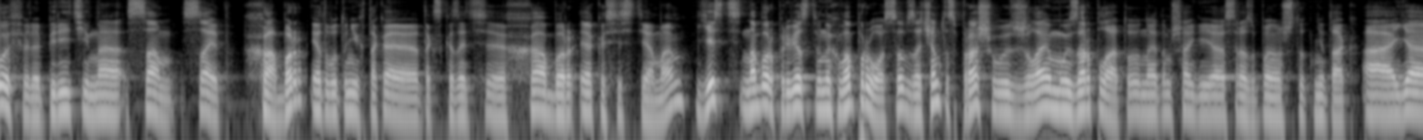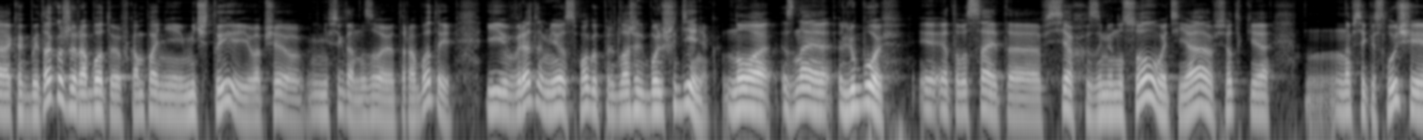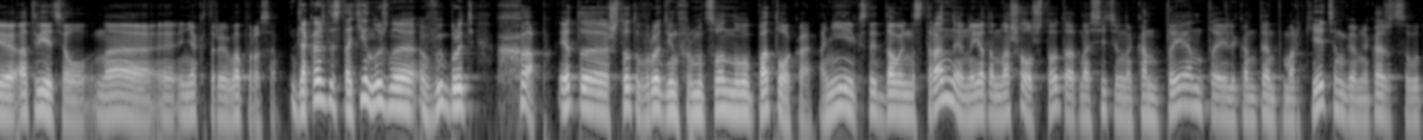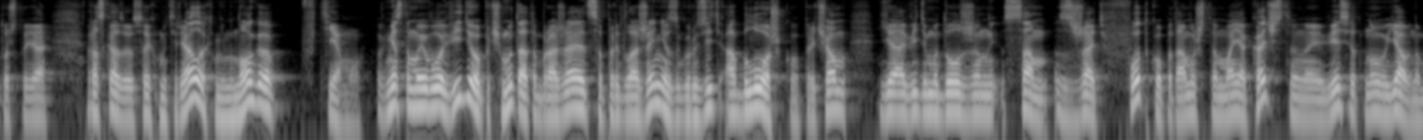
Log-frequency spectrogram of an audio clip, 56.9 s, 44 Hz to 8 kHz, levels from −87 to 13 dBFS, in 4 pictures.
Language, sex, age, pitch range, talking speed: Russian, male, 20-39, 110-140 Hz, 140 wpm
